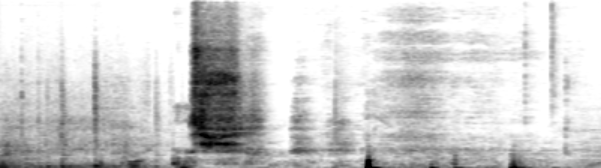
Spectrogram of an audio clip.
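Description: Film soundtrack: low voices, a short loud burst of hissing just after a second in, then two sharp knocks.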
